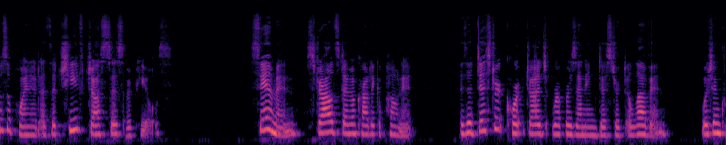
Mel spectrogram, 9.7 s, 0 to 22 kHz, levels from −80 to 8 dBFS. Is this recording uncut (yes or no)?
no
